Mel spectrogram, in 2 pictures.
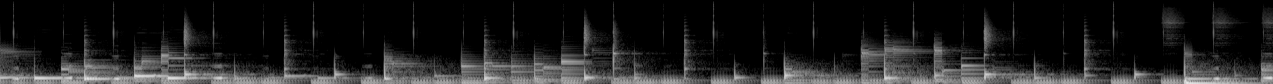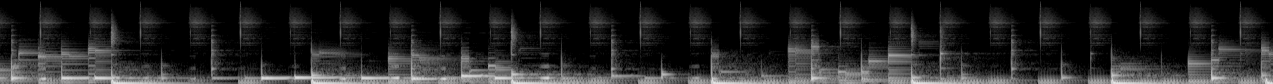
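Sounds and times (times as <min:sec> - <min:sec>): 
slow chill drum machine synth music at 30 BPM: 0:00.0 - 0:25.4.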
